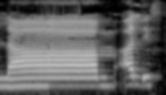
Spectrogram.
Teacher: लाम अदा होता है आपके ऊपर वाले दांतों के मसूड़ों से, यानी जो ऊपर के दांत हैं उनकी जड़ों के साथ जो नरम मांस है वहां जबान लगानी है और लाम पढ़ना है, लाम अलिफ।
